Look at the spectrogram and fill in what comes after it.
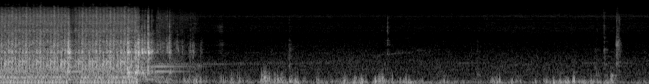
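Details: Chrysler Grand Voyager 2.8 CRD diesel starting then idling with an uneven clattering rattle, three or four bursts a second; not accessory belt, power steering or balance shaft; found to be a badly cracked flexplate between crank and torque converter.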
